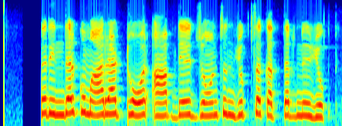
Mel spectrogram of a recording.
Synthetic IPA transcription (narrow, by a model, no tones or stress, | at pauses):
səɾɪnd̪əɾkʊmaːɾːɐʈʰoːɾaːp̚d̪eːʈd͡ʒɔːnsənjʊk̚t̪sɐkət̪ːəɾnɪɾjʊkt̪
